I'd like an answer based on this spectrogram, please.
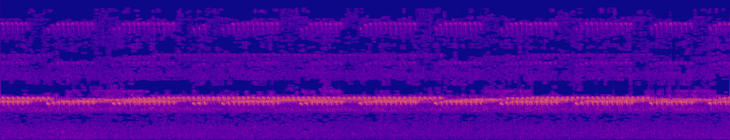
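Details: Nature sound of an insect: a bright, high, unbroken trill that swells in pulses about twice a second over a quiet background.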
